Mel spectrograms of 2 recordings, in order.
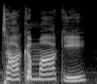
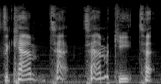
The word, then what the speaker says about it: Takamaki: She said Takamaki. The other guy says Takamaki. Takamaki. I didn't know at all. Right? She did. She said Takamaki-san. I'm saying it right.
